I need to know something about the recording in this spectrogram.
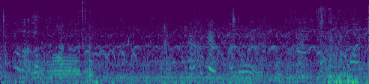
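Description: Several Canada geese calling, with many short honks and calls overlapping one another. A low wind rumble on the microphone runs underneath.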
